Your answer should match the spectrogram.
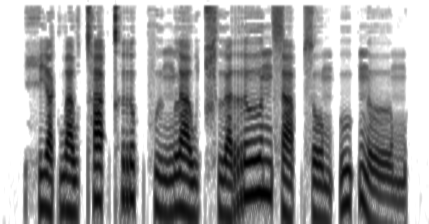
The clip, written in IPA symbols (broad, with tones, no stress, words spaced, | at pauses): hi˨˩a̯kwa˨˩w tʰa˥˩ʔkʰro˥˩k̚ fɯ˩˦ŋla˨˩wt͡ɕʰɯ˩˦a̯rɤː˥˩n sa˨˩p̚so˨˩mʔu˦˥ʔ nɤː˨˩m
